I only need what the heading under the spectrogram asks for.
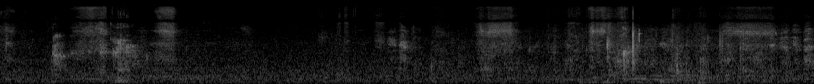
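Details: A mini pug puppy and a large adult pug make wheezy snorts and short, breathy huffs in irregular bursts.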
